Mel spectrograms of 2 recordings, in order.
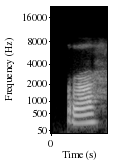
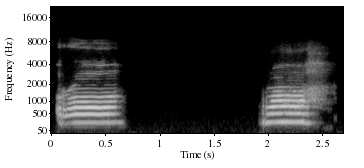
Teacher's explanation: Roknya tebal, jangan Rah, rohnya tafkhim. Nashroh, rohnya tebal. Ro angkat pangkal lidah.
